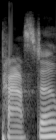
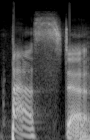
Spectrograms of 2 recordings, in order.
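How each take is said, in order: First: It is said with an American accent. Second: It is said with an Italian accent.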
